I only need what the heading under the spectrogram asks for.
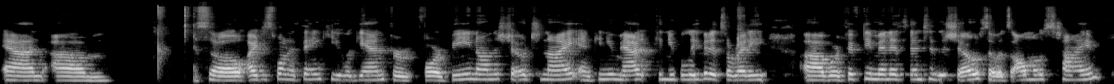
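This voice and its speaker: A woman with a raspy voice hosting a spiritual talk show, chatting casually in an encouraging, chatty way. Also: mid-range voice, fairly even intonation, normal speed. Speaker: show host.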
